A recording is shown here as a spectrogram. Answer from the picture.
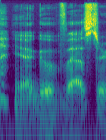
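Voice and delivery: dropped to an unvoiced whisper; whispered repeat. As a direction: echo it in a hush.

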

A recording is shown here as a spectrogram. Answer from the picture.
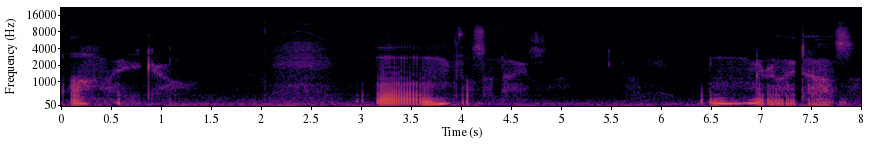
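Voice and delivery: soft, slow whisper. Real, not acted. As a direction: murmur it tenderly.

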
